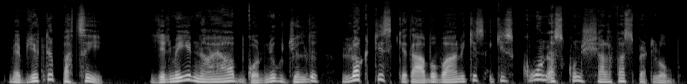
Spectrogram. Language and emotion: Kashmiri, surprised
